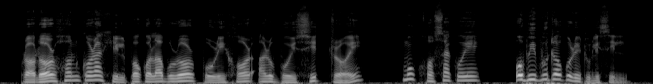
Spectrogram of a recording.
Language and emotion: Assamese, surprised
